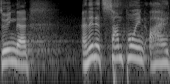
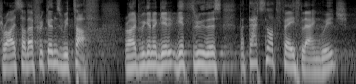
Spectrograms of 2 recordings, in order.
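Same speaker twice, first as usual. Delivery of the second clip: normal talking voice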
